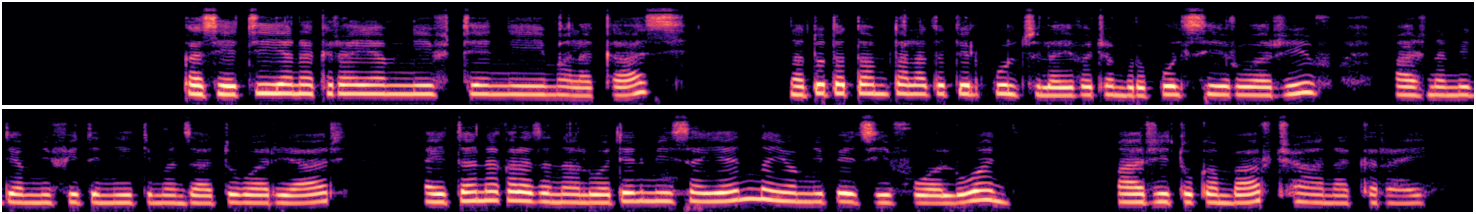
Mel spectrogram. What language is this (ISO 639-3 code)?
mlg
